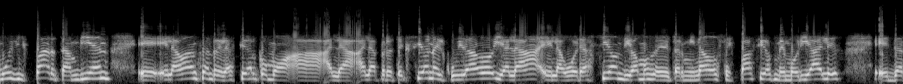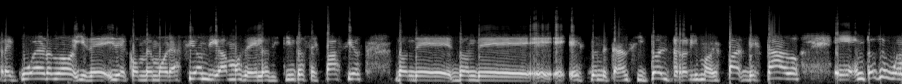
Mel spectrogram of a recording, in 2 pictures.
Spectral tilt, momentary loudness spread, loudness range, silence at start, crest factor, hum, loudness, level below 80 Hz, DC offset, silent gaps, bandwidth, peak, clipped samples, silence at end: -5 dB/octave; 4 LU; 2 LU; 0 s; 12 dB; none; -14 LUFS; -54 dBFS; under 0.1%; none; 10.5 kHz; -2 dBFS; under 0.1%; 0 s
